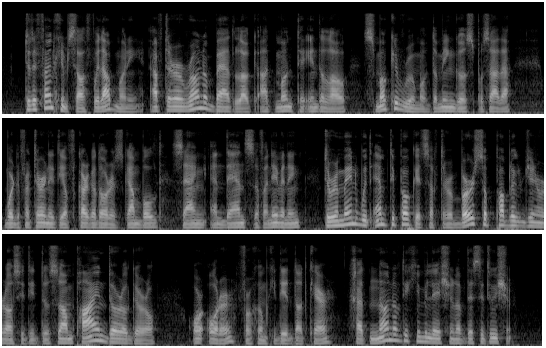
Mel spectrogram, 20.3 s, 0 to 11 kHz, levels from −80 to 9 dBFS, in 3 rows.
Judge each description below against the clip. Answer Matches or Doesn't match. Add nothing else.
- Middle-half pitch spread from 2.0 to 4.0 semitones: Doesn't match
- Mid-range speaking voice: Doesn't match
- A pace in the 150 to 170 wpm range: Doesn't match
